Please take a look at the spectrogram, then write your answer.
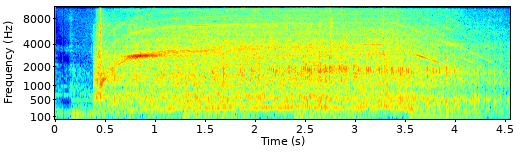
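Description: A stand mixer whirs steadily as it beats oil into a vegan egg for a gluten-free polenta cake, spinning up sharply, running loud and continuous for several seconds, then tapering at the end.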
